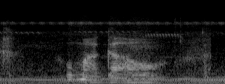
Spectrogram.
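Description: A man crying out in anguish, a wavering, falling 'oh' in two stretches starting a little under a second in. Behind it runs a steady, high-pitched pulsing trill of crickets.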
